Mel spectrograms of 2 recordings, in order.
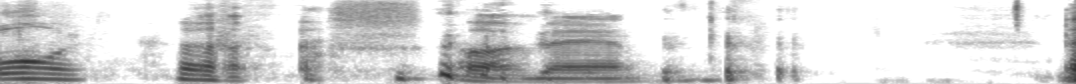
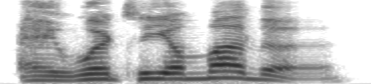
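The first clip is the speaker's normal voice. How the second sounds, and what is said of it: Put-on New York accent. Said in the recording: “So are they trying to do a New York accent?”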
